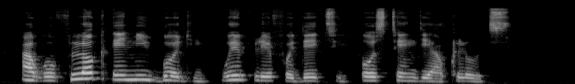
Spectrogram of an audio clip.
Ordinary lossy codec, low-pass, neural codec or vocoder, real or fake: none; 14.4 kHz; codec, 44.1 kHz, 7.8 kbps, Pupu-Codec; fake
